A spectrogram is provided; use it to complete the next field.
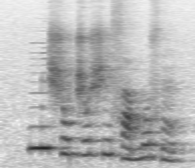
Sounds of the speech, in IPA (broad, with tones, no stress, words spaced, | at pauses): ni˦ʃo˧d͡ʒo˧ ʃi˧sa˨ mo˧sɛ̃˨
